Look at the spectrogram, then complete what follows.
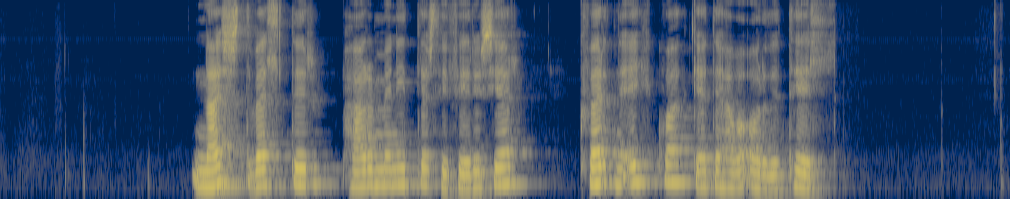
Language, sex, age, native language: Icelandic, female, 60-69, Icelandic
